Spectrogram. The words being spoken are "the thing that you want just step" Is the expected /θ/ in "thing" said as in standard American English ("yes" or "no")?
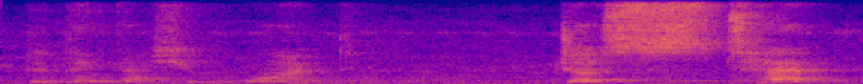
yes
